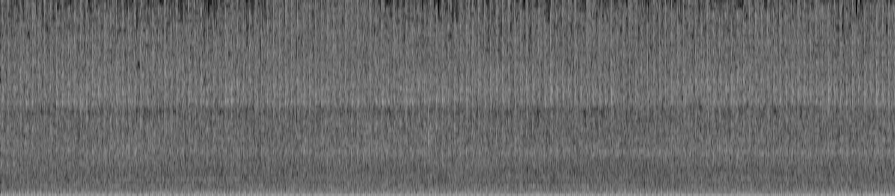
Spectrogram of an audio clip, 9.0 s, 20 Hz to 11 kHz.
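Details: Bosch appliance: steady low hum with a fast even throb around 200 beats a minute; a weird noise of unclear cause.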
